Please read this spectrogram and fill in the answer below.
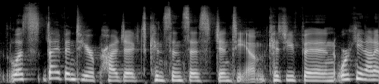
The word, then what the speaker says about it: Consensus Gentium: So Consensus Gentium is Latin for if everyone believes it, it must be true.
